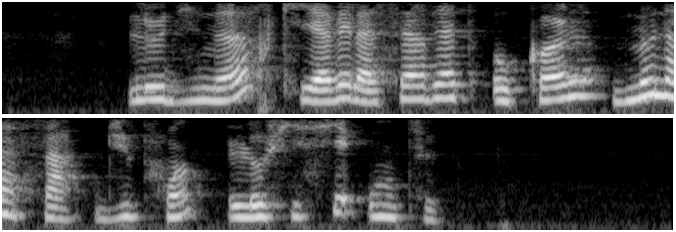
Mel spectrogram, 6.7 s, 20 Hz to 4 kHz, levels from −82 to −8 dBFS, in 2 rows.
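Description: No technical faults can be heard anywhere in this speech recording. There is nothing in the audio that needs a time or a value noted against it.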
